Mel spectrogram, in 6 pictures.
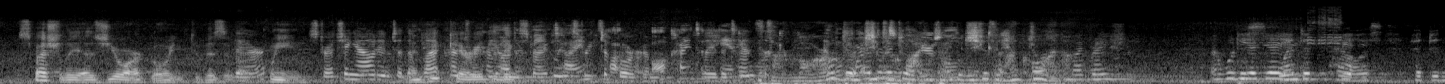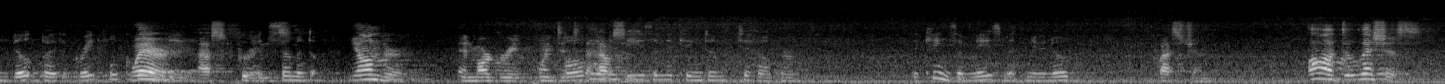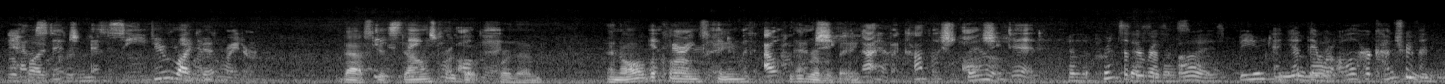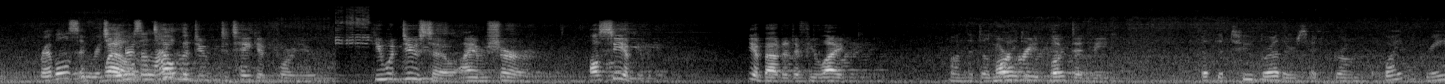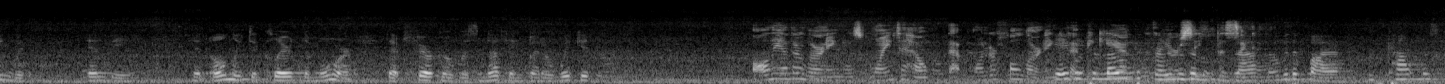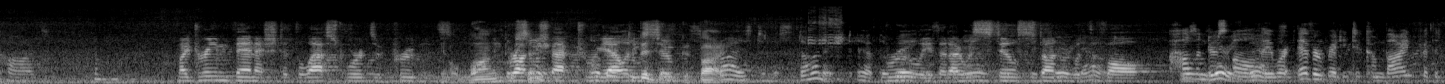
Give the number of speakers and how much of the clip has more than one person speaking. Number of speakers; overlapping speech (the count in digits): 7, about 39%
